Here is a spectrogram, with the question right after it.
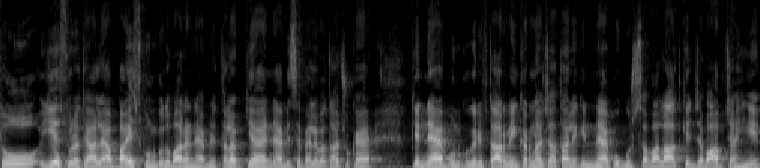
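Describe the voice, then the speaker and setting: This man talks at a moderate pace with a high pitch and ordinary pitch variation. The background is quiet. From Pakistan. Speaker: news commentator. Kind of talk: news commentary monologue. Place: home room. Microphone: lapel.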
